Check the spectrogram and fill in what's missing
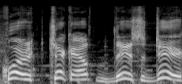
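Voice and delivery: slow, loud, high puppet character; high-pitched Muppet voice. Shown as a demonstration. Podcaster demonstrates Morn to his co-host, high-pitched Muppet voice. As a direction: drag it out in a loud high cartoon voice. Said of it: "a very high-pitched, nasally voice".

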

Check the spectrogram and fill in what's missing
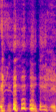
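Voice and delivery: a sudden high laugh at herself; real amused laugh; high burst of laughter. Real, not acted. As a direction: laugh it off, embarrassed. Forgot the fourth step.

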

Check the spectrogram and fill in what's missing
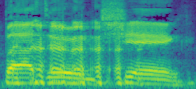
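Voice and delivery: vocal drum-and-cymbal punchline sting; imitated comedy drum hit; mock rimshot. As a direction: sing out a loud, drawn-out joke rimshot. Mock rimshot after a pun.

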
